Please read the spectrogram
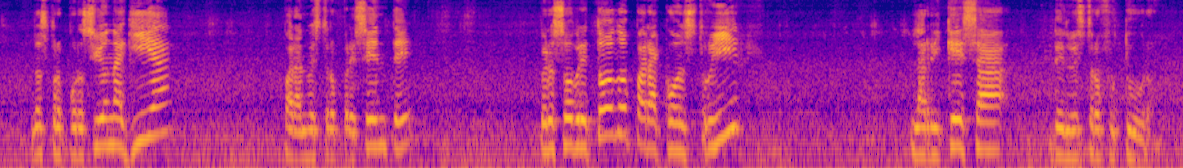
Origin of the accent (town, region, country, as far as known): Mexico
